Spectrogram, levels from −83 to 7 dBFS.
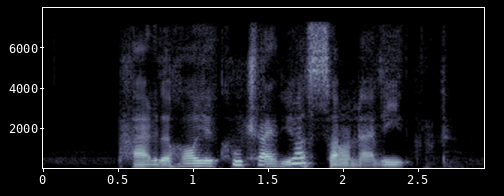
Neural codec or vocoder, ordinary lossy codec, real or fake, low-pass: codec, 16 kHz in and 24 kHz out, 0.6 kbps, FireRedTTS-2 codec; MP3, 64 kbps; fake; 7.2 kHz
